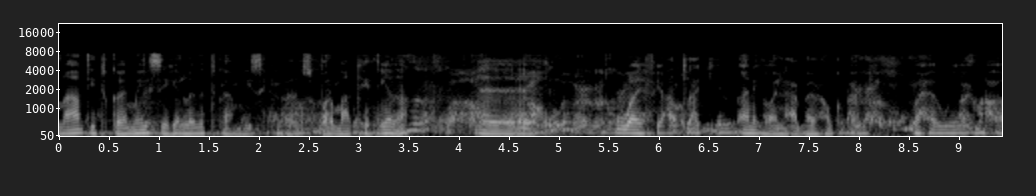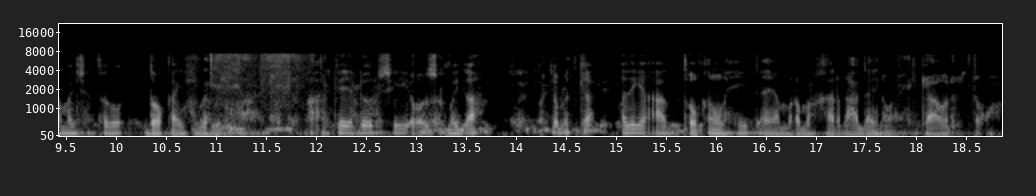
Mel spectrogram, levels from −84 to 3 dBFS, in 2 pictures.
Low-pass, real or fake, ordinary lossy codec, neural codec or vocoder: 7.2 kHz; fake; none; codec, 16 kHz, 4 kbps, X-Codec, HuBERT features, trained on LibriSpeech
